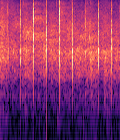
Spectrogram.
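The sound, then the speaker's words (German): Hand claps at a literary reading: nine sharp, separate claps in an even, steady rhythm, fairly faint, each standing alone against a quiet background. “Applaus nochmal. Eine warme Hand.”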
